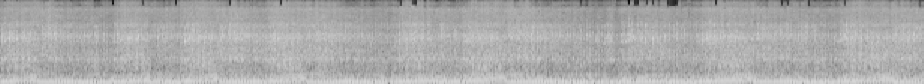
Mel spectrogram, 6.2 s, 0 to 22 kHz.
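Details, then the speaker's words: 1965 Dodge A100 van, V8 sat for years, low on fuel and running on what seems to be varnish; manual fuel pressure regulator cranked to max: low, lumpy, wavering idle, runs but rough; rough running on stale fuel. "It's definitely trying to run on low fuel, which is not a good idea, but it's running. Well, it's running off of what seems to be pretty much varnish."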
